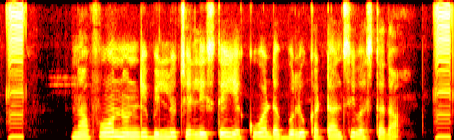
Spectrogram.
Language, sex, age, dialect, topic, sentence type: Telugu, female, 18-24, Telangana, banking, question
